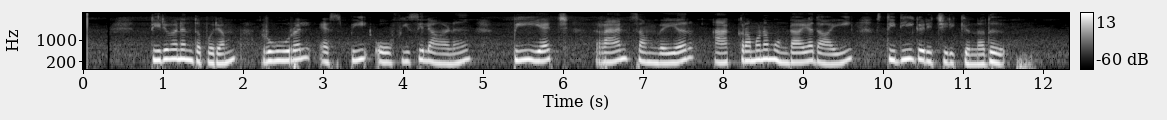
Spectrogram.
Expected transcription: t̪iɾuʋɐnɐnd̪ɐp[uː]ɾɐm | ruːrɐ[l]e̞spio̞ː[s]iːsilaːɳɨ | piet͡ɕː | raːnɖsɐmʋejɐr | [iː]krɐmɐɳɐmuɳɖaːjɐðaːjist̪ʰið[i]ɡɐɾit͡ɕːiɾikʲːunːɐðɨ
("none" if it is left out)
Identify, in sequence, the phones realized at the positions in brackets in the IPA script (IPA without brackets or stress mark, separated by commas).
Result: u, l, f, aː, iː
